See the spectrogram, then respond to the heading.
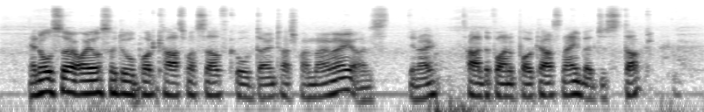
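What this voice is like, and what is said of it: Australian accent. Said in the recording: “I don't know if you can tell from my voice, but I'm from down under Australia.”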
